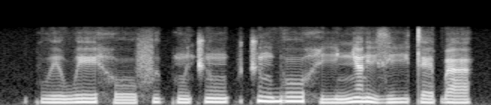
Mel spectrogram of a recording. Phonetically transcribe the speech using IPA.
kʷeː˧weː˦hoː˨ fɨ˦˨kʷĩ˧t͡ʃũ˦ | t͡ʃũ˦ɡ͡boː˦hiː˨ɲã˦ ɾi˨ziː˧tɛ˧ɓa˧

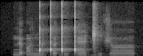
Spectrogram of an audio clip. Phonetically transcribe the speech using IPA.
nəʔõzŋ͡ǃɘ ǃəɡ͡ǃeǃɛː ɡ͡ǁit͡ʃɤː

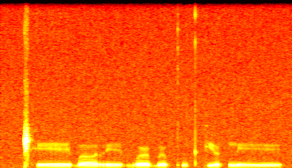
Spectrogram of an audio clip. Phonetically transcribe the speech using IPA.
ǁʰɪːɓʌːrɪː ɡʷə˞ɓə˞kʷʼət kʲə˞t nɪː

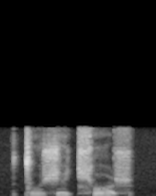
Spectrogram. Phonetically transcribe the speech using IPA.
ǀoʃɘ t͡ɕʰɔʂ

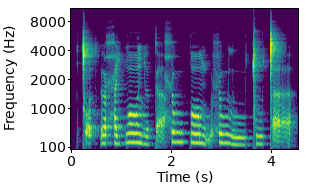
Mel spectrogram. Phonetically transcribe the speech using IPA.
ǀɔ̰˦t͡sʼɵ˨ ħi˨ ɡɔ̃ː˦ ʎɵ˨ka̰˨ ħuː˦ kɔ̃˦mṵ˨ħuː˦ luː˨ ǀu˦ǀa̰˦˨

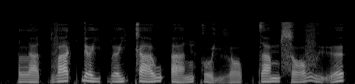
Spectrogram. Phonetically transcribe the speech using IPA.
la˨˩t̚va˦˥k̚ɗə˧j ɓə˨˦jka˨˦w ʔa˨˦nko̰˧˨j lɔ˨˩p̚ t̪a˧msɔ˨˦vɨ̰˧˥ə̯

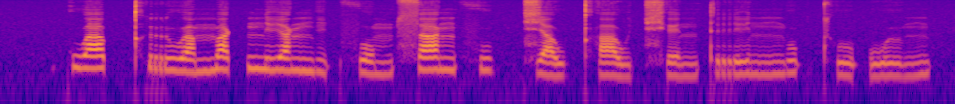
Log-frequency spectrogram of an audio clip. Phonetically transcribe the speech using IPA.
kwa˦˥p̚ kʰru˨˩a̯ma˦˥k̚ ni˦˥a̯ŋi˨˩ʔfo˩˦m sa˥˩ŋfu˦˥k̚ t͡ɕa˨˩wkʰa˨˩wt͡ɕʰe˩˦n tri˧nŋu˦˥ʔtʰu˨˩ʔwɯ˩˦ŋ

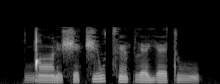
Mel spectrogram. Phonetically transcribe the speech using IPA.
ŋ͡ǃɑ̃ ɾɪʃɛt͡ʃɪwt͡sɛ̃ plɛjɛtu

